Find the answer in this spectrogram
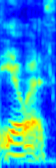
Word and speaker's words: EOS: And if we're talking about that, EOS, that's how you say it. It's just EOS.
